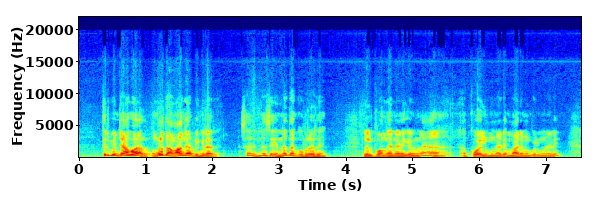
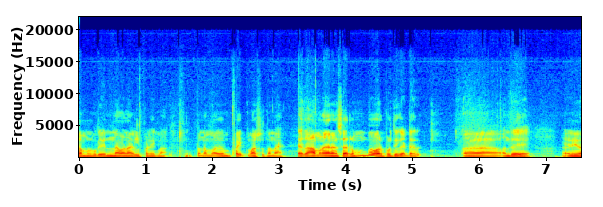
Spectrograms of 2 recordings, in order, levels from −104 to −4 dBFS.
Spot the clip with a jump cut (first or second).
second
